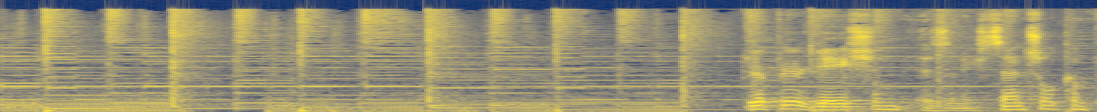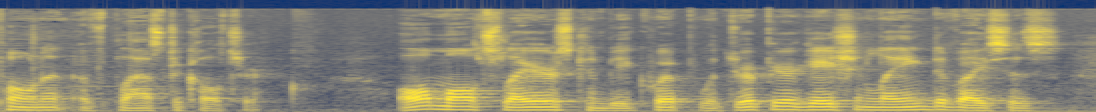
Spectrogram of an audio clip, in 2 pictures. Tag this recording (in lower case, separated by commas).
speech, music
